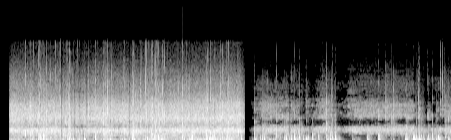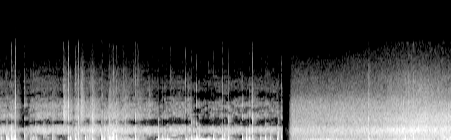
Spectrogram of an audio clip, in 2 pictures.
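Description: Typhoon wind and heavy rain rushing and buffeting against a phone microphone. In the middle stretch the rush turns uneven, with many irregular sharp cracks and knocks, and near the end it settles into an even roar of rain.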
